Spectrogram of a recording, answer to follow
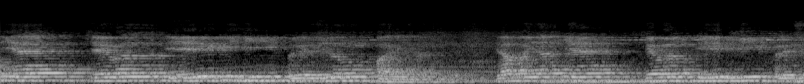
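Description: A man's voice in a chant-like, drawn-out delivery: a string of long held syllables, each about a second, with short breaks between them.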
